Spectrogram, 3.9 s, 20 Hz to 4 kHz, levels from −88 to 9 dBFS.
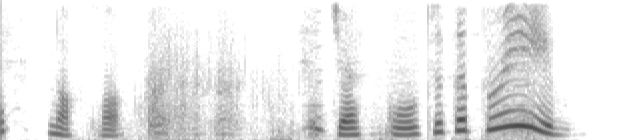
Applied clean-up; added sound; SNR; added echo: neural separator model SepFormer WHAMR!.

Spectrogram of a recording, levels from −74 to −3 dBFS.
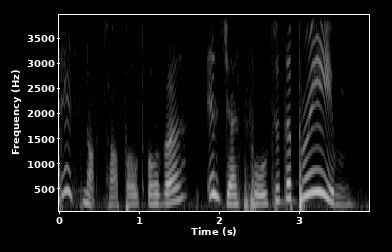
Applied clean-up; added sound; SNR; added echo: none; none; none; none.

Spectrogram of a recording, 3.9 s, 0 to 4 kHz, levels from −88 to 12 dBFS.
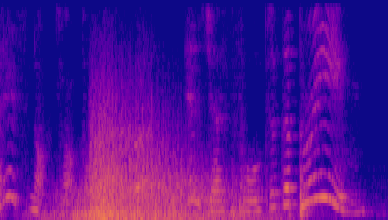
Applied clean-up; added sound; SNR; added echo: none; Thunder; -4 dB; reverberation time 0.3 s.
